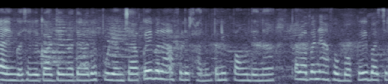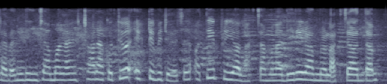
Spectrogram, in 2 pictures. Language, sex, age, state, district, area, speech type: Nepali, female, 18-30, West Bengal, Jalpaiguri, rural, spontaneous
